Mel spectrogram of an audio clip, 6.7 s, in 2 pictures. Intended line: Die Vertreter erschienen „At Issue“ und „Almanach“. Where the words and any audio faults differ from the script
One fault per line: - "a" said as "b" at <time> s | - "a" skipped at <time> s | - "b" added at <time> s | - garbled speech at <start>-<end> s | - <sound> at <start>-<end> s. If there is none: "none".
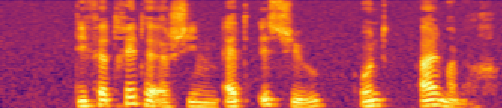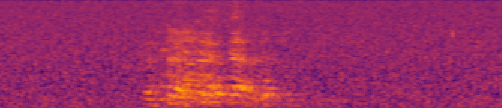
- laugh at 4.3-5.4 s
